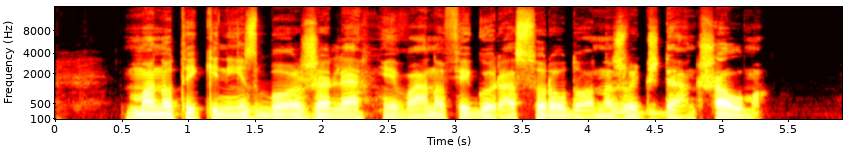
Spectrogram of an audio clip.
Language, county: Lithuanian, Telšiai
